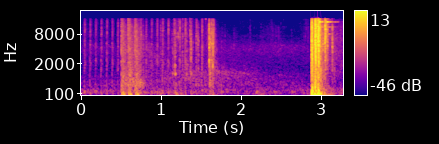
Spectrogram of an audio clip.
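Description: Gunfire in Call of Duty: Warzone Rebirth, with a few loud broadband bursts of shots set apart by short pauses, the final burst loudest and closest.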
